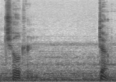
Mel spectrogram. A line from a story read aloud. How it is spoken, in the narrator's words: Marilis said gently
